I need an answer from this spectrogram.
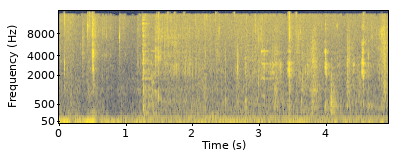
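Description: A person biting into and chewing a freshly fried rice ball (wanjabap), with irregular small clicks of mouth and food noise.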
